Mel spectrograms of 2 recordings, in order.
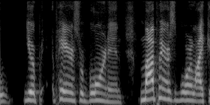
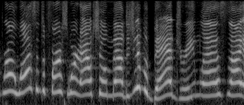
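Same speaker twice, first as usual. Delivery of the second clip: mock incredulous; 8 semitones higher than usual. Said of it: "people wake up like".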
